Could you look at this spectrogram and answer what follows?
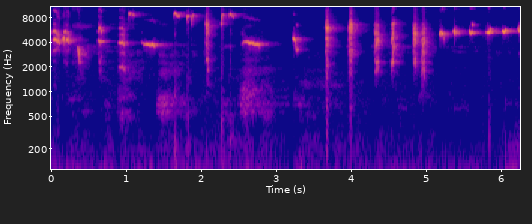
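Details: Lure song of a Javan white-eye to get birds singing: a lively jumble of high whistled notes and buzzy chirps, a brief pause, then rapid bright chirps closing with a series of clear, level high whistles.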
